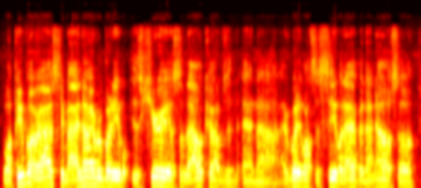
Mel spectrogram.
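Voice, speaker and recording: A man's voice: medium pitch, steady tone, fast, a bit bright. A man co-hosting a casual podcast chat, laid-back and swearing freely. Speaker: co-host and arm wrestler.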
